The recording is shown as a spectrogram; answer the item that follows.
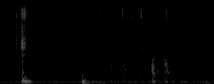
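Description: Faint light taps and clicks of sealed baseball card packs being set down onto stacks on a tabletop, the clearest one just after the start, then a few smaller ticks.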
